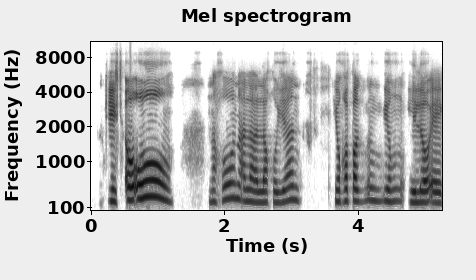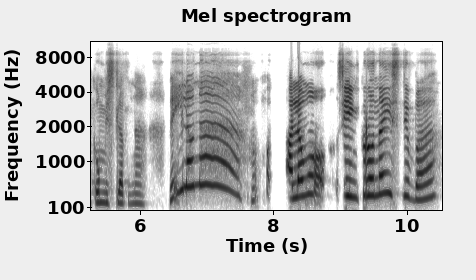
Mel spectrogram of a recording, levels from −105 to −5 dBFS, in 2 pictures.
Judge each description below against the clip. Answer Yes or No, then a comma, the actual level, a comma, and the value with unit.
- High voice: Yes, very high, 255 Hz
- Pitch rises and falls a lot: Yes, wide, 6.7 semitones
